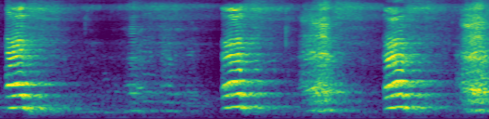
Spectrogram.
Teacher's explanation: طبعا الفاء فيها همس، فيها هواء بيجري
